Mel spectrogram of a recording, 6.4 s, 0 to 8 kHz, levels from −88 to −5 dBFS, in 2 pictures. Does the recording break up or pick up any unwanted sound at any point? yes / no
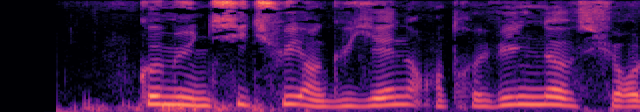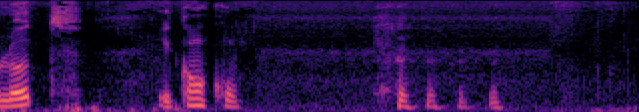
yes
